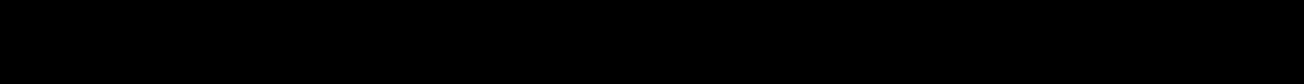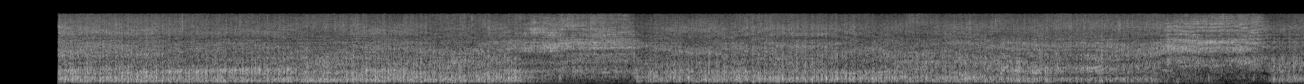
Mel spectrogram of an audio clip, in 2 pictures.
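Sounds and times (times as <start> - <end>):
machinery rumble: 13.6 - 26.0
rising hiss: 13.6 - 26.0.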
